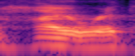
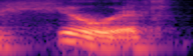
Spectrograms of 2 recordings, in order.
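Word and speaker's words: hiraeth: here is which aaron most of us just pronounce it hireth but the correct pronunciation would be the hereth um and it's the welsh word for homesickness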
